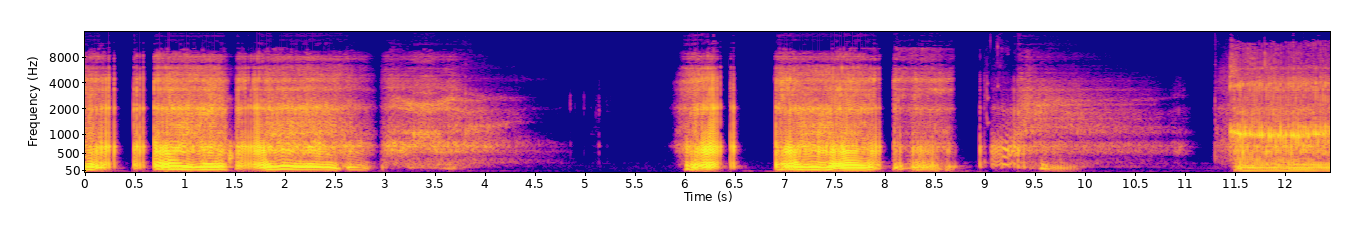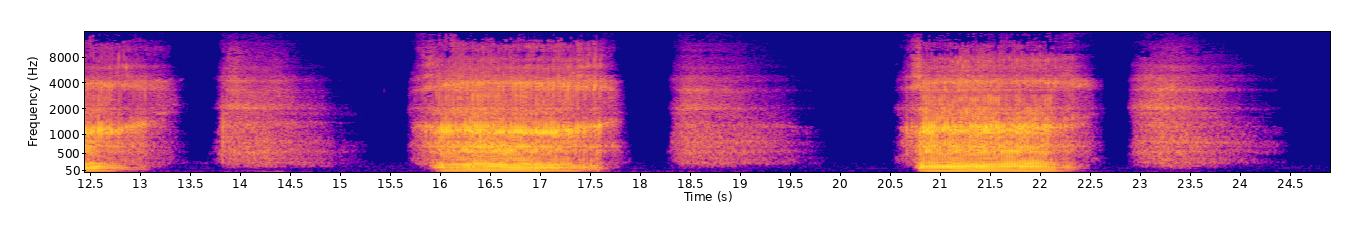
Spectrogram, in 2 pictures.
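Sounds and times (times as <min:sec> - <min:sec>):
cartoon dog snoring: 0:00.0 - 0:04.4, 0:05.9 - 0:10.4, 0:11.3 - 0:13.4, 0:15.7 - 0:17.9, 0:20.6 - 0:22.6
quiet breath out: 0:02.5 - 0:04.8, 0:09.2 - 0:11.5, 0:13.1 - 0:15.2, 0:17.8 - 0:19.8, 0:22.3 - 0:24.5.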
